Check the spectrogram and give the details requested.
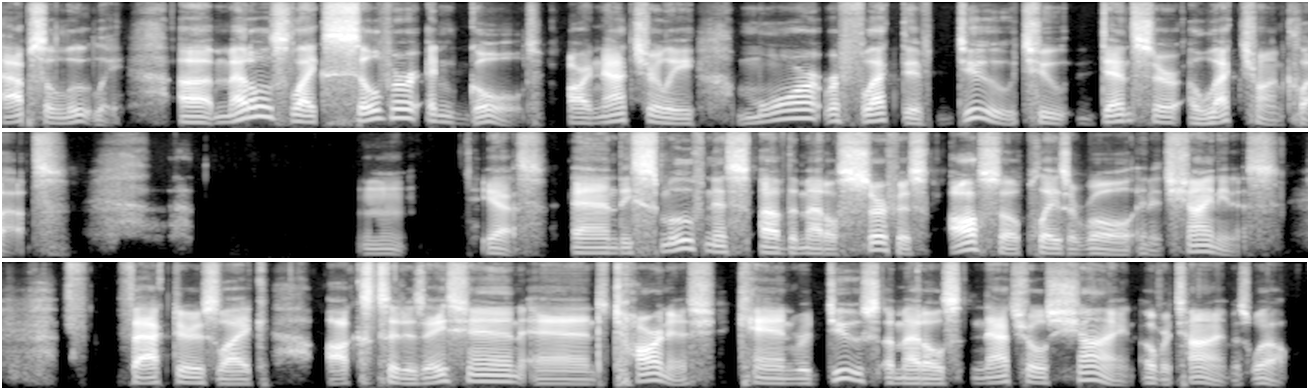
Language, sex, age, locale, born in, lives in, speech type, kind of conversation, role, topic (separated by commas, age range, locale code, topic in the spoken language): English, male, 35-39, en-US, United States, United States, read, expert-assistant, expert, What makes certain metals shiny?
